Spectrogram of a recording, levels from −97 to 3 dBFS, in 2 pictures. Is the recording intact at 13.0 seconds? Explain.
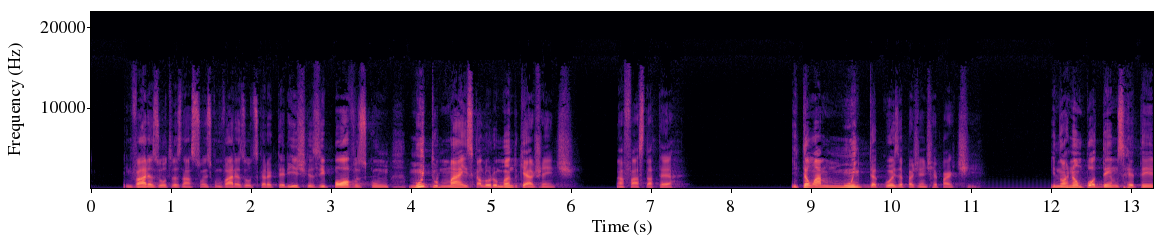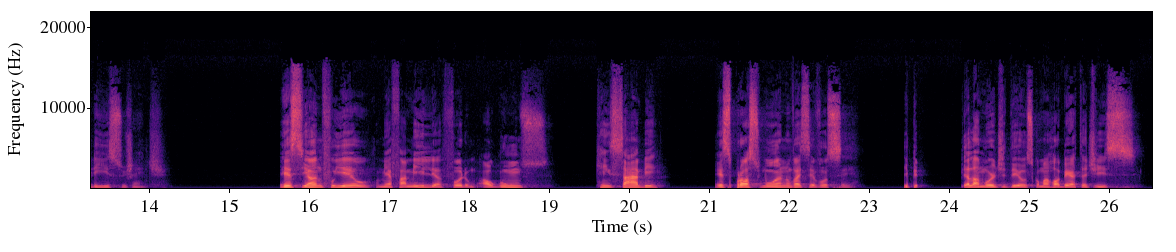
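No. At 13.0 s the speech carries video or display buzz, which runs from 10.57 to 13.90 s, starting just after "coisa para a gente". A screen or its video cable is leaking into the audio path, imposing a faint rasping buzz at the 60 Hz picture field rate, well beneath the speech. Mains hum is a smooth tone with steady harmonics. This buzz has a harsher, edgier pulse with hash riding above it.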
